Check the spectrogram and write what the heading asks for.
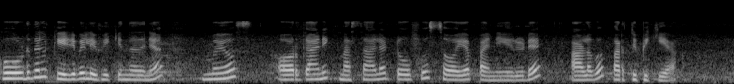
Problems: background sounds at intervals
